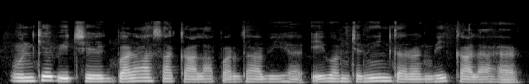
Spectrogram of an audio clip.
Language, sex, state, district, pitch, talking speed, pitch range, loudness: Hindi, male, Jharkhand, Garhwa, 135 Hz, 180 wpm, 125-145 Hz, -16 LUFS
